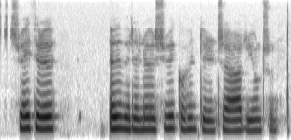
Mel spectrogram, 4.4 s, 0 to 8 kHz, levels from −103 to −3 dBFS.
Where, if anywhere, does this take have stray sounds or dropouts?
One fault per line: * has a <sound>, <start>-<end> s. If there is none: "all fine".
all fine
